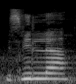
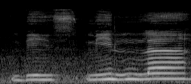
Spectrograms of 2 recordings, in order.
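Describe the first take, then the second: First: It is said very fast, with sounds run together. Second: It is said slowly, with each sound pressed clearly. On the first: The speaker calls it wrong. "terlampau laju" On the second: The speaker calls it right. "kena tekanlah masuk dalam sabdu tu"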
